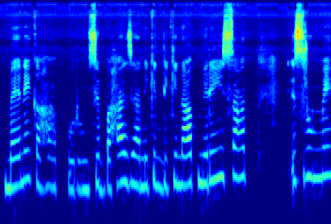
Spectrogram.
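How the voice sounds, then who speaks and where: A quick-tempered young woman yells in indignant protest, her voice pitched a little high. A woman reads her lines as the storyteller. Her temper runs hot and loud. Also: steady tone, husky, no echo. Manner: shouting, indignant.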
